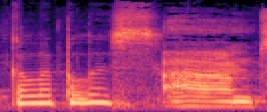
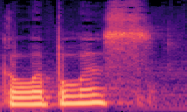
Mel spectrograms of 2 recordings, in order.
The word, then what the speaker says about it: Gallipolis: Did I say that right? Is it Gallipolis? – Sounds great to me. – Gina, is that Gallipolis? All right, we're confirming that.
